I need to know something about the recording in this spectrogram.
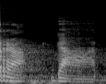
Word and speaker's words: กระดาษ: คะ ท่าน ต่อ ไป คำ ว่า กระดาษ กระดาษ ศรศรี เป็น ตัว สะกด นะ คะ อัน นี้ คือ คำ เขียน พอ เป็น เสียง อ่าน คำ อ่าน นะ คะ อ่าน ว่า กระดาษ อา อา ดาษ หา เวลา เรา เขียน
